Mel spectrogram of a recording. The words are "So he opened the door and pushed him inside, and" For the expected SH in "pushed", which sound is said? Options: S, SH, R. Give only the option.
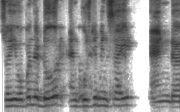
S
